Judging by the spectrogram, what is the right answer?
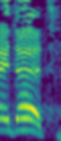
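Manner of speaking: high, loud, tossed-off casual delivery. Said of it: "a child comes like".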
